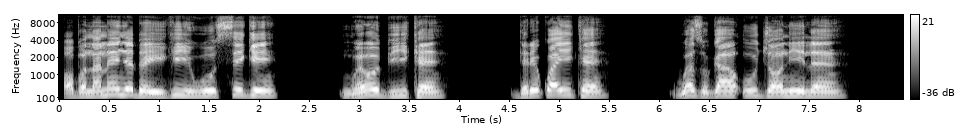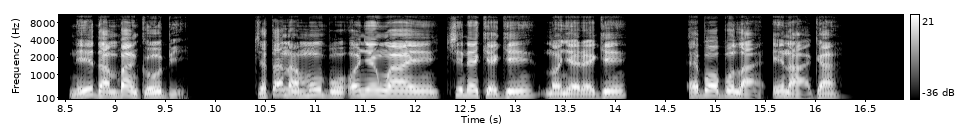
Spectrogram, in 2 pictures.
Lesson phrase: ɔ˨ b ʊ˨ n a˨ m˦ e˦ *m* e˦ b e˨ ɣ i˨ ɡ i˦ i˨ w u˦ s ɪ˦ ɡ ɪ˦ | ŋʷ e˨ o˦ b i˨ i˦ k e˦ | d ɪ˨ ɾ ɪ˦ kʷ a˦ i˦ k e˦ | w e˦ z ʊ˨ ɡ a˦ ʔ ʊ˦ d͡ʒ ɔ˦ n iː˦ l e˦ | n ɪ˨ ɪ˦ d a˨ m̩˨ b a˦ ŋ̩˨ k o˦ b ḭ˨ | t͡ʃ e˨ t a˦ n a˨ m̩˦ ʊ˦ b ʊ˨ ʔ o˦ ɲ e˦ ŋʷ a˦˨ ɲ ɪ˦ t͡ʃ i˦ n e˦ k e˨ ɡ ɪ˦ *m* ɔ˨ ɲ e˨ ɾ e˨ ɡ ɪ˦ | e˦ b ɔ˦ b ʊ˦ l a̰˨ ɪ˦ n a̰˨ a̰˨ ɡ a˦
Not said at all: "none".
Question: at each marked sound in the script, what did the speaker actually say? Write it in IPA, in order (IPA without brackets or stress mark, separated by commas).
ɲ, n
